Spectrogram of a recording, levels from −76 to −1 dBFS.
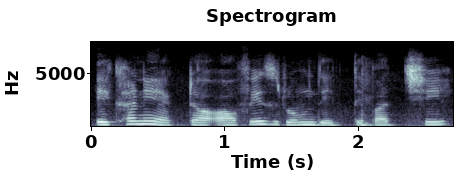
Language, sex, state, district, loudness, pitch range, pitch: Bengali, female, West Bengal, Cooch Behar, -15 LUFS, 200-250 Hz, 225 Hz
